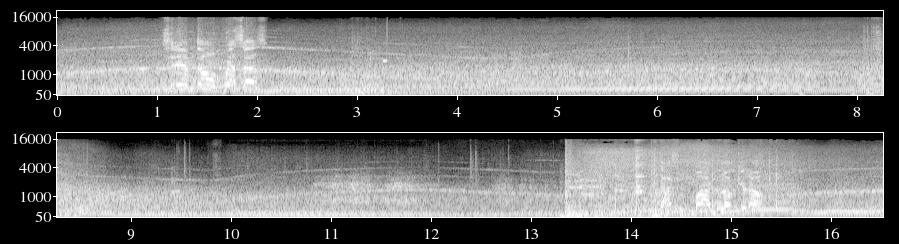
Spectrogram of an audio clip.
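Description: Tyres screech in sharp turns.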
